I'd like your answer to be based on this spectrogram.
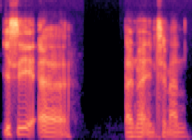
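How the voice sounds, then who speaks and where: A man's voice: fairly low pitch, expressive, normal speed, no room sound. A man playing a tabletop role-playing game, talking casually in character. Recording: dull, dry close lo-fi sound.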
